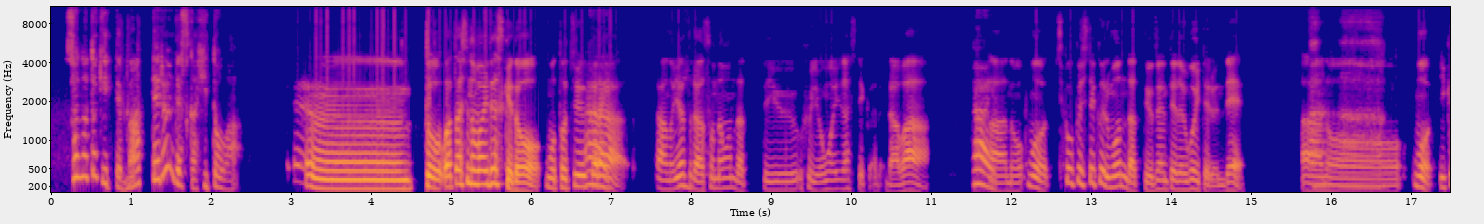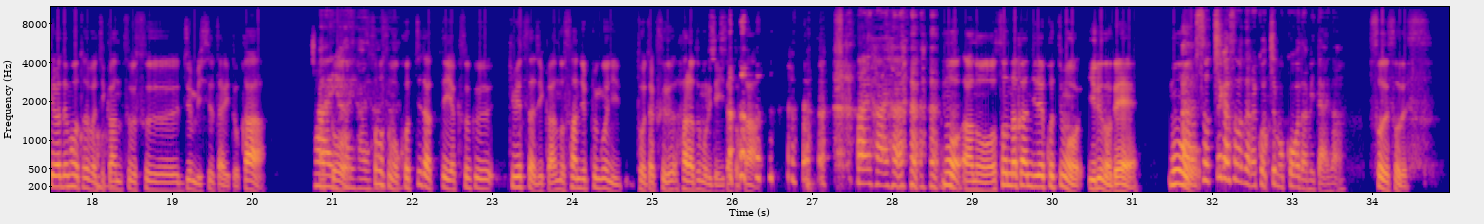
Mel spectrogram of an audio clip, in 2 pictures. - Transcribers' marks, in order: other background noise; distorted speech; tapping; static; laugh
- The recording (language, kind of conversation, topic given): Japanese, unstructured, 文化に触れて驚いたことは何ですか？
